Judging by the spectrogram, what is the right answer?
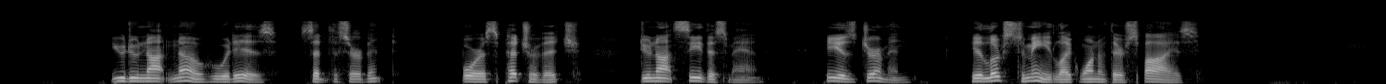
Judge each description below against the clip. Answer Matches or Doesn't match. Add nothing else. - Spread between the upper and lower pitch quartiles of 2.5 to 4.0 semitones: Doesn't match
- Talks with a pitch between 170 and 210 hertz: Doesn't match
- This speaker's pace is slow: Matches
